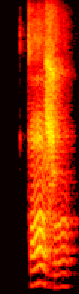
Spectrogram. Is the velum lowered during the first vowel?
no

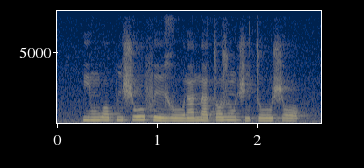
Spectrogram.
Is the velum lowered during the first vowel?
yes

